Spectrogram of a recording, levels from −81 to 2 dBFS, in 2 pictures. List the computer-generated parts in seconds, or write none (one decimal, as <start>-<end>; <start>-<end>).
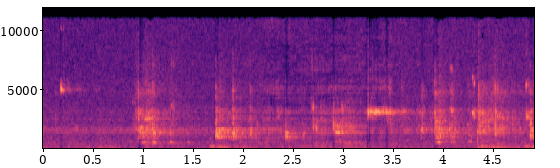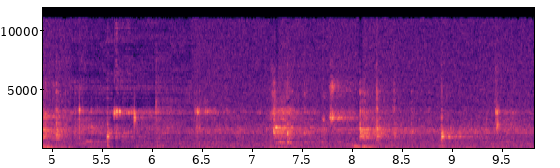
2.2-3.5; 5.2-6.4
